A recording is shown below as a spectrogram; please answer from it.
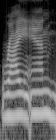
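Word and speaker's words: Rianne: oh she's she's uh ryan mayhere is that how you say it yeah where she's from this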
